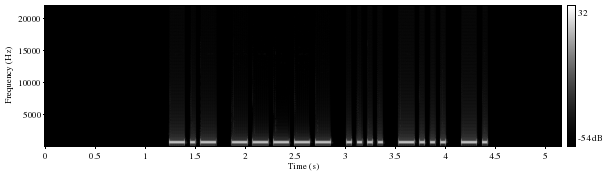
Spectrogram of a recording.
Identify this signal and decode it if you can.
Morse code, heard as a keyed tone, about 20 wpm, 700 Hz. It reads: K0HBN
